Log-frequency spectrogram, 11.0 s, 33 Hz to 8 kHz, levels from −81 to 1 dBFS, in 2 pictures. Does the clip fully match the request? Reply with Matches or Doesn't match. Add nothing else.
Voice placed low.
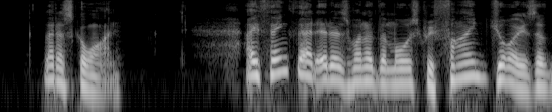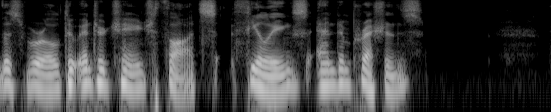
Matches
